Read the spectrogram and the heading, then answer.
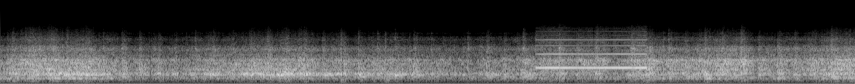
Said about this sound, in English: and you see this train, 120 cars going past, all loaded, reefers. Listen to that. There go the reefers past. Yeah. And that ain't a diesel either. There's the flat cars, you know?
